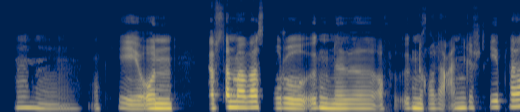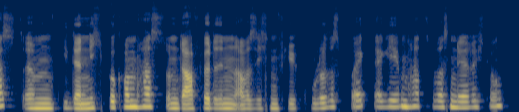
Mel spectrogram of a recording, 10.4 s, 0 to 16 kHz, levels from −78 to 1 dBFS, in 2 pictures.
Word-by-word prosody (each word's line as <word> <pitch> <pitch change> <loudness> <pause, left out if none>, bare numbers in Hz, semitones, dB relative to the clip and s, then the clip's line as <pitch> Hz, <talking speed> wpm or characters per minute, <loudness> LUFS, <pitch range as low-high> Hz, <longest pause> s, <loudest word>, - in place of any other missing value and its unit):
Mhm. 140 -6 -7
Okay, 140 -1 -4
und 145 +1 +6 0.3
gab's 145 0 -1
dann 190 -1 +7
mal 180 -1 +8
was, 180 0 +6
wo 155 - -5
du 155 - 0 0.2
irgend 155 0 +2
'ne 140 -1 +1
auf - - -10
irgend 155 - -7
'ne 145 - +2
Rolle 145 0 -6
angestrebt 170 +4 -4
hast, 210 -2 0
ähm, 150 0 +1
die 165 - -13
dann 145 -2 +3
nicht 150 0 -3
bekommen 195 +1 +2
hast 200 0 -1
und 150 -1 -2
dafür 145 +2 +3
dann 145 -1 -2
aber 140 0 -3
sich 140 +1 -14
'n 140 - -5
viel 145 +1 -10
cooleres 160 +7 -8
Projekt 200 0 -8
ergeben 200 +1 -2
hat, 210 0 -6
sowas 195 -1 -7
in 190 - 0
der 180 0 0
Richtung? 200 +3 -7
155 Hz, 220 wpm, -22 LUFS, 145-190 Hz, 0.3 s, mal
